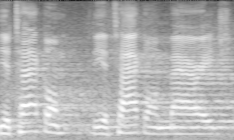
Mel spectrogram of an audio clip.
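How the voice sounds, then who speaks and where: There is noticeable background noise. A man with an American accent speaks at a fairly high pitch. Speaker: attorney, debate speaker. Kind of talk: prepared debate speech. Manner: loud.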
